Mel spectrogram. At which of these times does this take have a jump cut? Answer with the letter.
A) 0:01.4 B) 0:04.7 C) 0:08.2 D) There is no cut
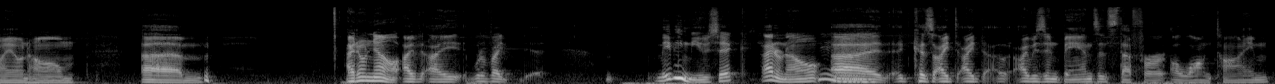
B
